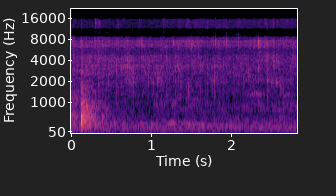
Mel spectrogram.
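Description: Bulgur with tomato paste is stirred in a hot pan with a soft, steady sizzle, and a spoon scrapes once sharply at the start.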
